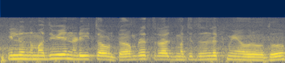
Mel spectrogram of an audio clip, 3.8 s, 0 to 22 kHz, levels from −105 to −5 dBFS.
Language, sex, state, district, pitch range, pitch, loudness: Kannada, female, Karnataka, Dakshina Kannada, 160-190 Hz, 175 Hz, -14 LUFS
